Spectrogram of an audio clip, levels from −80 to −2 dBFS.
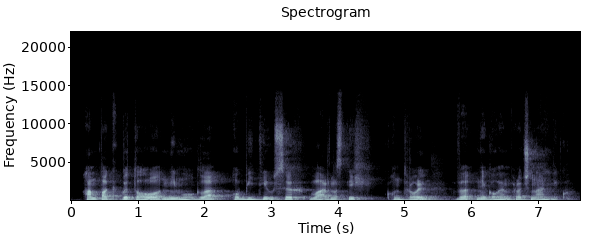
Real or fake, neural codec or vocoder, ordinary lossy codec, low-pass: fake; autoencoder, 48 kHz, 128 numbers a frame, DAC-VAE, trained on Japanese speech; AAC, 96 kbps; 14.4 kHz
